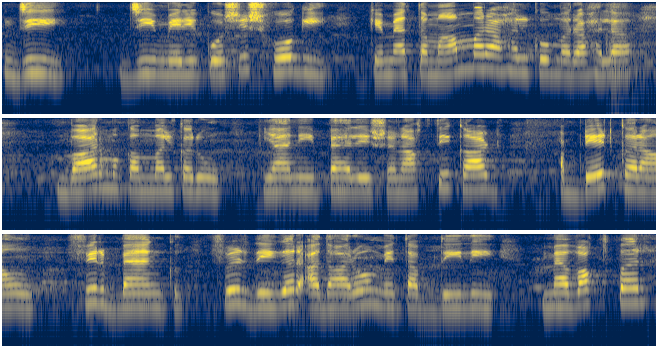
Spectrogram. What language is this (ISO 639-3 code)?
urd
